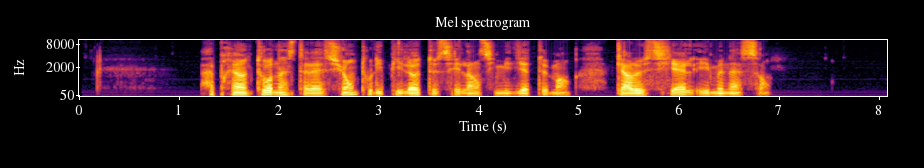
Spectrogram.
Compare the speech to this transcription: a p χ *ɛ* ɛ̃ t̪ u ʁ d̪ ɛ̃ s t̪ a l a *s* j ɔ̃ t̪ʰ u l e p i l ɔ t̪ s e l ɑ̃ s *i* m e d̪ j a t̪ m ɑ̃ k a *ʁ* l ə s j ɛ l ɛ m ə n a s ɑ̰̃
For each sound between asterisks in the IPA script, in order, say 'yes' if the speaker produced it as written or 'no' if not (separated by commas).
yes, yes, yes, yes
